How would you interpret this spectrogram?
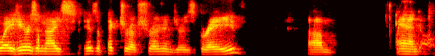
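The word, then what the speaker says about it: Schrödinger: By 1926, when Erwin Schrodinger, which is like some approximation of the correct German pronunciation, but now I'll just say Schrodinger like everybody else in the US. Schrodinger found an equation that describes these waves in mathematical detail.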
